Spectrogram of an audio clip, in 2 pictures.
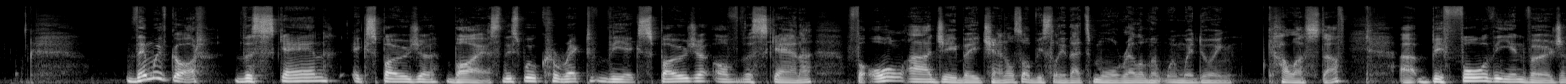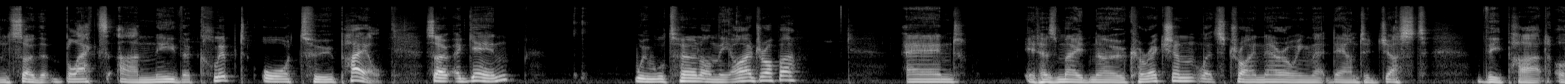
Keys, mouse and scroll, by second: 21.4 click, 23.0 click, 27.4-29.8 drag.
